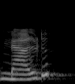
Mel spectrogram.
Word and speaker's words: gnarled: अब ये GNARLED, इसमें जी साइलेंट होता है। और नैल्ड डिजीज, नैल्ड डिजीज होती है गठिया बाव, गठिया की बीमारी होती है जिसमें हड्डियां मुड़ जाती हैं।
